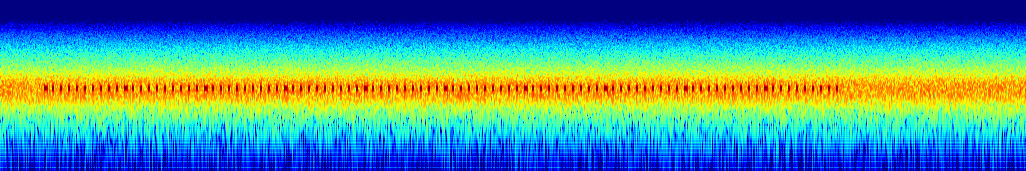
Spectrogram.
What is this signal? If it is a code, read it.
Radio time signal (RWM, Moscow), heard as ten pulses a second, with radio static and a narrow filter.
